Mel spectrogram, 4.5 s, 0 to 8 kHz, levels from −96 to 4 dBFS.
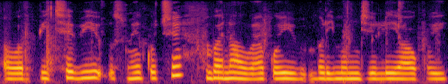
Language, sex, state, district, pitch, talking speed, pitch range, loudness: Hindi, female, Haryana, Rohtak, 200 Hz, 160 wpm, 195-215 Hz, -14 LUFS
